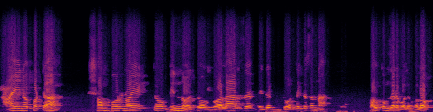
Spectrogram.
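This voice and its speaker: A man teaching an evening Quran reading class, patiently drilling each letter slowly and calling on students to repeat after him. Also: on the high side, slight background noise, poor audio.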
